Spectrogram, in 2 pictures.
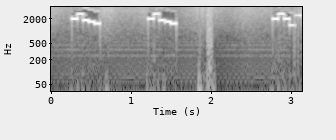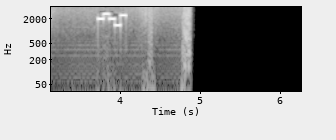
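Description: Five-tone selective call (ZVEI), heard as quick runs of five tones, tones of about 70 ms. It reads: 88765 88765 88840 88840
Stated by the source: ZVEI five-tone selective call received with an SDR.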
